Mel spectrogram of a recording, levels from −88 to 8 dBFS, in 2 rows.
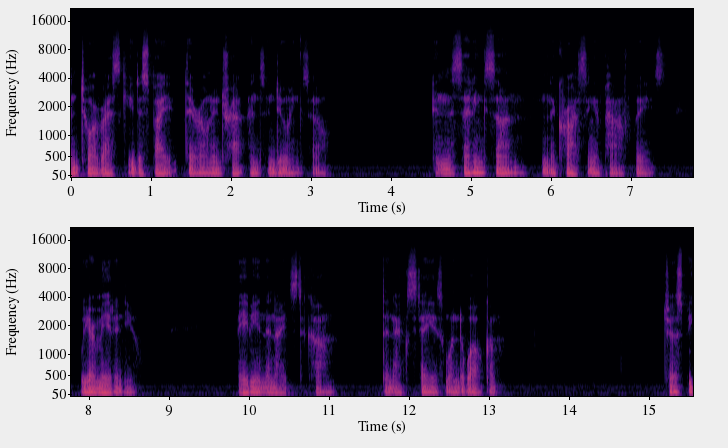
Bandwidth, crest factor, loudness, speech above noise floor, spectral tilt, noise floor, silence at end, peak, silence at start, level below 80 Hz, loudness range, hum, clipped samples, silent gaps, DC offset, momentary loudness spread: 12.5 kHz; 22 dB; -44 LUFS; 36 dB; -5.5 dB/octave; -79 dBFS; 0 s; -22 dBFS; 0 s; -66 dBFS; 4 LU; 60 Hz at -70 dBFS; under 0.1%; none; under 0.1%; 12 LU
